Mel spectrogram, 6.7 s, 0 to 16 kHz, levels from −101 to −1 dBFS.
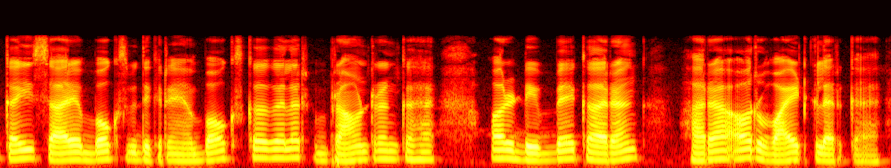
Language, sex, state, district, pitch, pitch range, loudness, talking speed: Hindi, male, Jharkhand, Garhwa, 125 Hz, 115-145 Hz, -18 LUFS, 215 wpm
